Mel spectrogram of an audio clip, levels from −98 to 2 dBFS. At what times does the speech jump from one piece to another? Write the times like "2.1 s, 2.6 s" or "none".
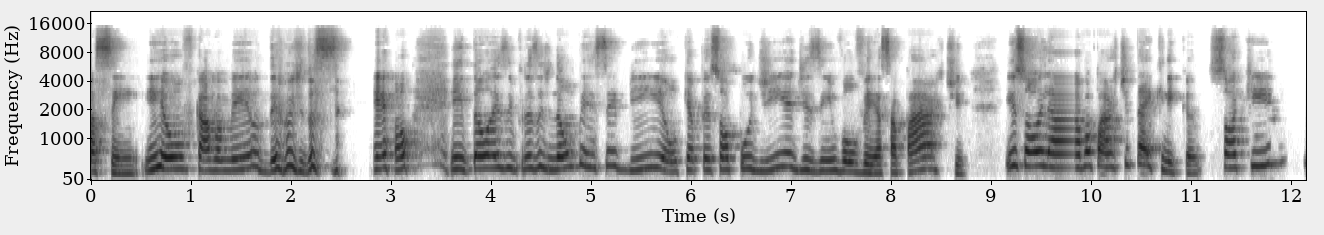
none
